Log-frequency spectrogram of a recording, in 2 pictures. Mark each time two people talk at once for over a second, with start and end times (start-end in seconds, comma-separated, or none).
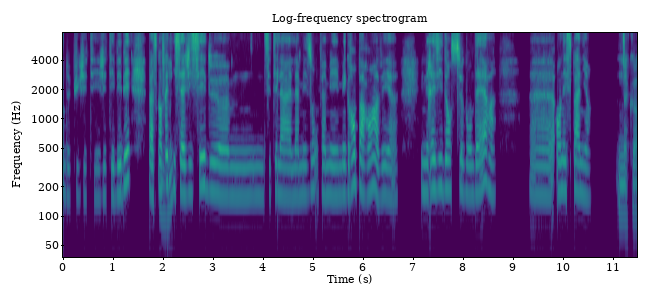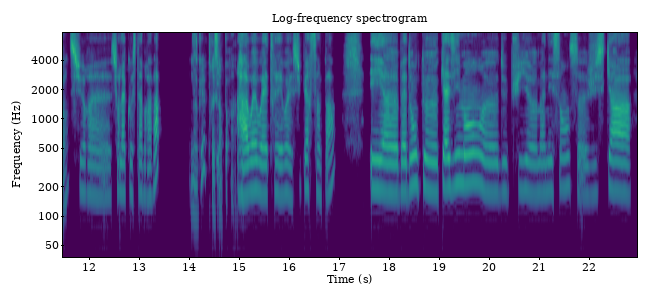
none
